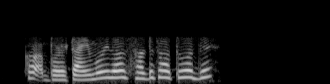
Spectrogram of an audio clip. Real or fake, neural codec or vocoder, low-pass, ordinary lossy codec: real; none; 3.6 kHz; none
